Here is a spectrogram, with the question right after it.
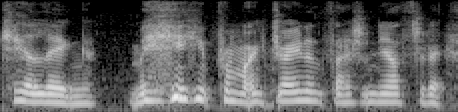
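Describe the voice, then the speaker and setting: A woman speaks very slowly with an Irish accent. Her pitch is fairly low. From Ireland. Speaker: beauty vlogger and nutritionist. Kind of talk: casual talk to camera.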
